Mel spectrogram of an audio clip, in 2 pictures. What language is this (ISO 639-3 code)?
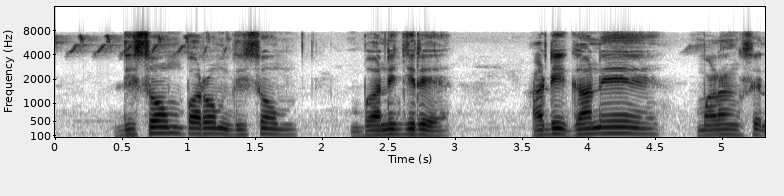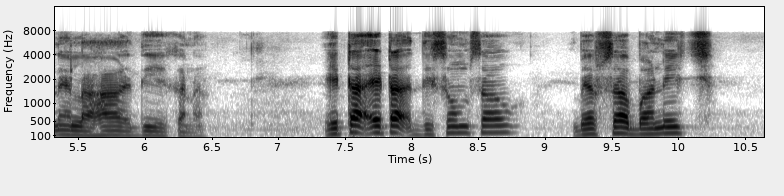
sat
